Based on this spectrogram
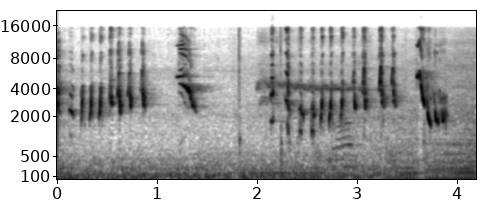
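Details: Rapid chattering runs from an oriental magpie-robin in fighter style: fast repeated metallic notes, about six per second, broken by a rising sweep and ending in a jumbled, twittering flourish.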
